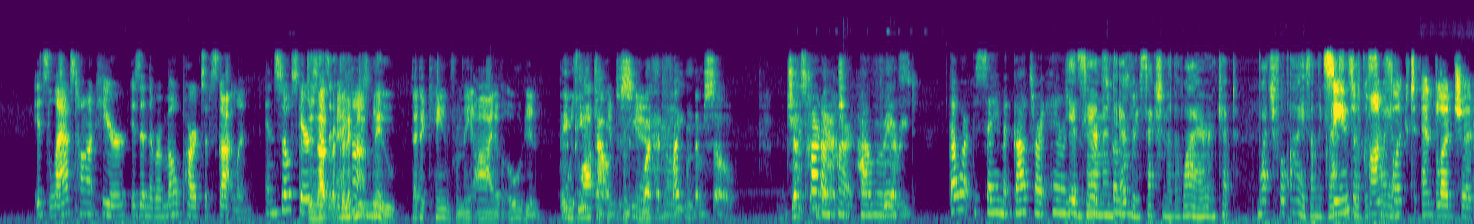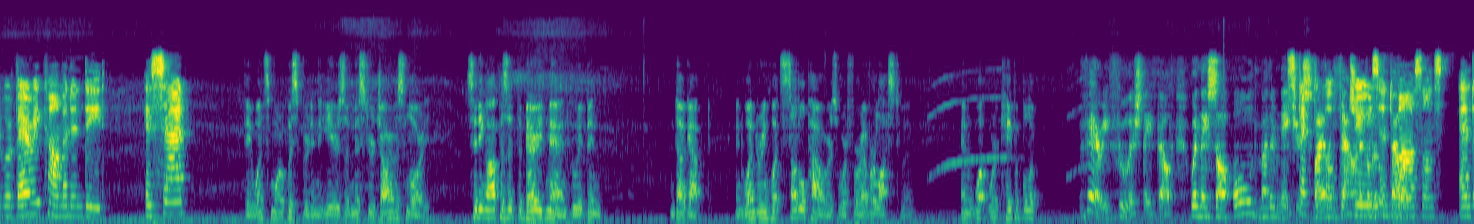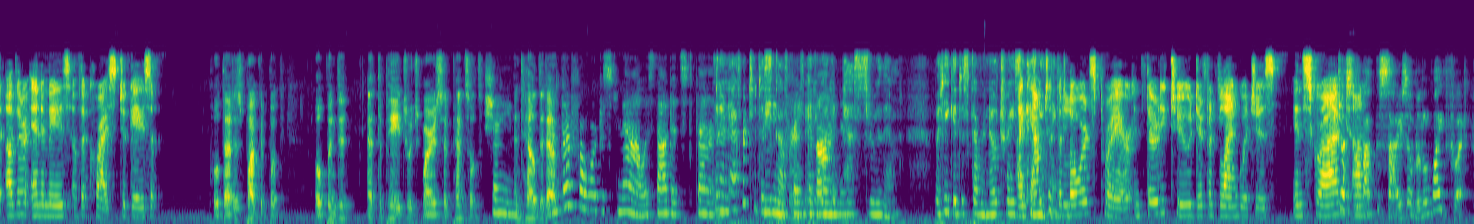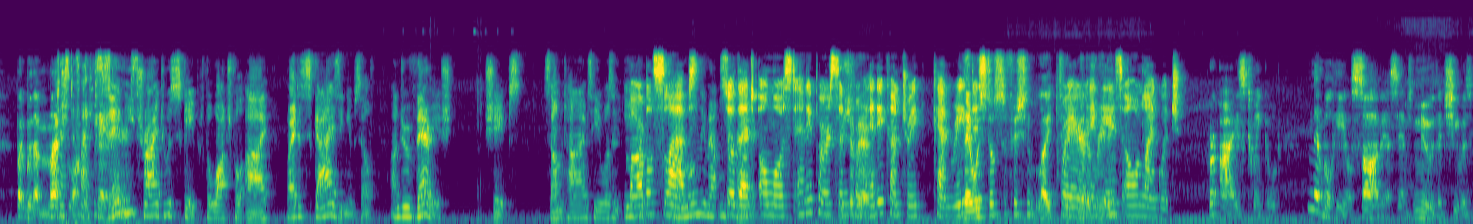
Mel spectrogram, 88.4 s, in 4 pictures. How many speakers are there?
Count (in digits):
8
